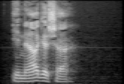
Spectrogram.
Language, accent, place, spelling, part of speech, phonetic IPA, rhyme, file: German, Germany, Berlin, energischer, adjective, [eˈnɛʁɡɪʃɐ], -ɛʁɡɪʃɐ, De-energischer.ogg
- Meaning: 1. comparative degree of energisch 2. inflection of energisch: strong/mixed nominative masculine singular 3. inflection of energisch: strong genitive/dative feminine singular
